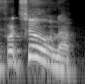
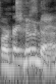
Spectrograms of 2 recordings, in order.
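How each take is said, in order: First: It is said in an Italian accent. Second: It is said in a plain English accent. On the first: The speaker calls it right. "say it in an Italian accent, it'll sound better" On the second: The speaker calls it wrong. "you're definitely pronouncing it wrong though"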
